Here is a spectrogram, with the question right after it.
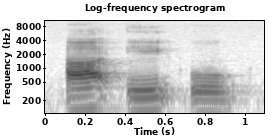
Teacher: حمزہ ذرا جھٹکے کے ساتھ ادا ہوتا ہے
